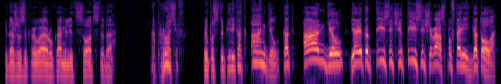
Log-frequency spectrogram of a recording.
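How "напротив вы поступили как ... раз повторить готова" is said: high, rapturous praise, swelling louder; gushing society mother. A narrator's reading. Khokhlakova reassures Alyosha he acted like an angel, gushing high. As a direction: gush with stretched, emphatic admiration.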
